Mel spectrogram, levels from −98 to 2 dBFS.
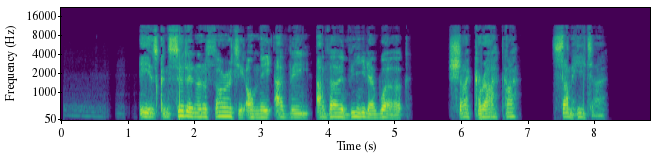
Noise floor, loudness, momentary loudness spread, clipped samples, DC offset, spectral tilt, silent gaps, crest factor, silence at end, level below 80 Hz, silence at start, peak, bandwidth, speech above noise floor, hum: -52 dBFS; -15 LUFS; 11 LU; under 0.1%; under 0.1%; -4.5 dB/octave; 5.28-5.80 s, 6.92-7.37 s; 16 dB; 0.7 s; -50 dBFS; 1.2 s; 0 dBFS; 11.5 kHz; 37 dB; none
